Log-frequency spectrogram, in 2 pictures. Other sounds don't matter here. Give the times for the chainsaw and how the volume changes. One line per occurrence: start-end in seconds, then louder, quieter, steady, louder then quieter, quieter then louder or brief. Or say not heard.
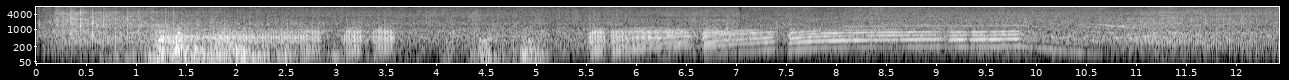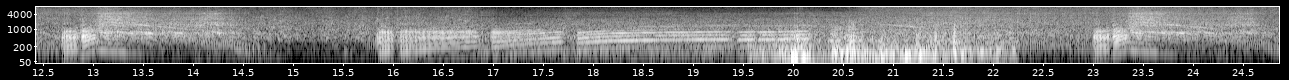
0.0-24.8 steady.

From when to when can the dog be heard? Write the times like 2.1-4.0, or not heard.
not heard.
